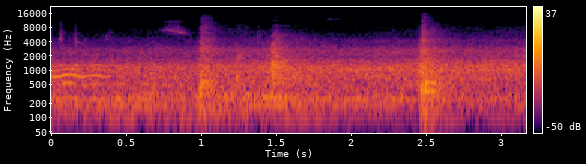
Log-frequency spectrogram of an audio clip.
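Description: A fuel nozzle clicks and knocks against a car.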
